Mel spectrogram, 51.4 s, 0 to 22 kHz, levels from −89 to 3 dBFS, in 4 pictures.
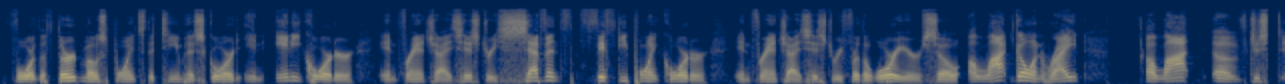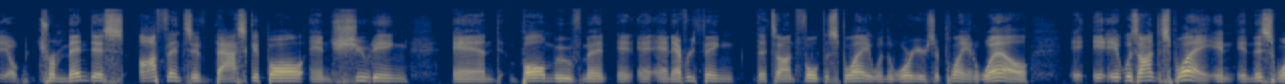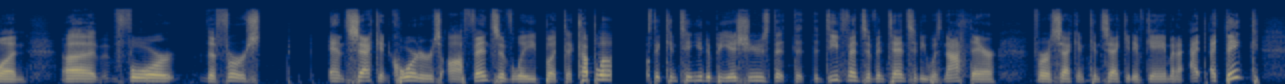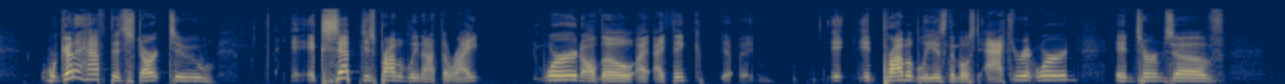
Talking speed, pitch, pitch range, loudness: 155 wpm, 145 Hz, 130-170 Hz, -29 LUFS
